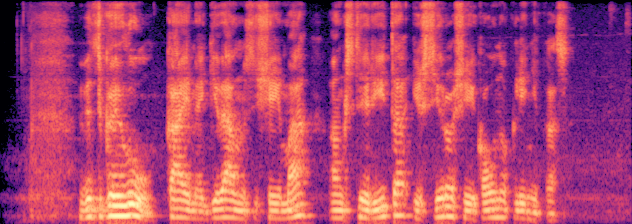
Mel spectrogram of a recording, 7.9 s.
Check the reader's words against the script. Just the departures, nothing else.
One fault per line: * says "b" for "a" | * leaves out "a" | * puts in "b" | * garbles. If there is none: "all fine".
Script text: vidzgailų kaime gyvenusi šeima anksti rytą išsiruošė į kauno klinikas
all fine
